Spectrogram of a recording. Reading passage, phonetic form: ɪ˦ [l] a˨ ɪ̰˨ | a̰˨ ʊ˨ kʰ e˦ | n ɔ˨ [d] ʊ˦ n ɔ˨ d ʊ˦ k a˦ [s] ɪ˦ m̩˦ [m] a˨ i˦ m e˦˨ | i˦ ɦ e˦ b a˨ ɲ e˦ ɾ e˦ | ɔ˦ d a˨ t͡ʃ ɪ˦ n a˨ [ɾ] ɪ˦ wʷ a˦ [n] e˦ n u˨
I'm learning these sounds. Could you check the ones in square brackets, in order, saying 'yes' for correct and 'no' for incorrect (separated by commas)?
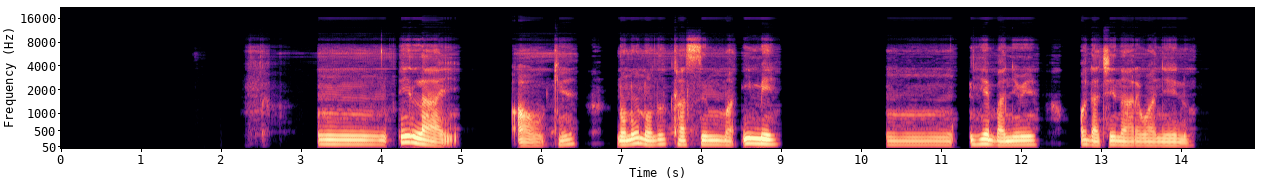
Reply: yes, no, yes, yes, yes, no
